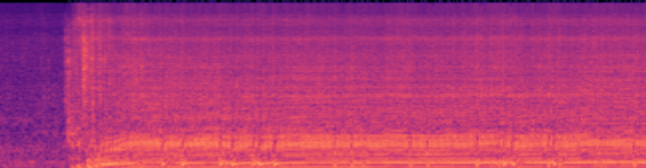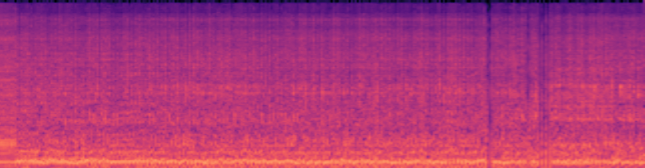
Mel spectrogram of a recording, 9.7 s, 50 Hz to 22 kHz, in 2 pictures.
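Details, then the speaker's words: Suzuki RMZ250 dirt bike after fluid changes, air filter still dry and unoiled: it fires and holds a high, fairly steady idle, then drops to a lower, less even burble; it later proved to run badly on rides, with fueling suspected. "I thought I had it running pretty good in the video and then once I actually got to take it for a ride I worked out it was still running pretty much like crap"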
